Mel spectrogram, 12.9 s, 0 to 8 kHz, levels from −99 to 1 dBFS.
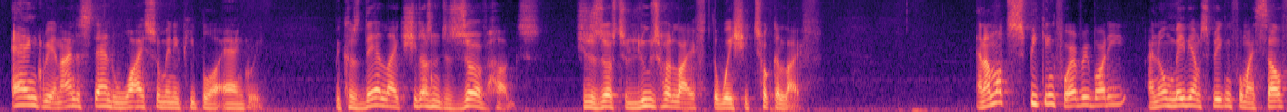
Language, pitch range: English, 130-200 Hz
